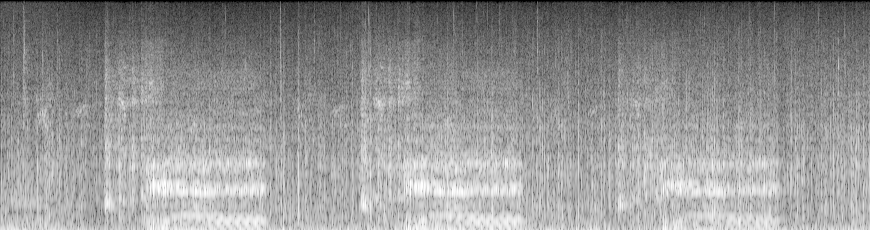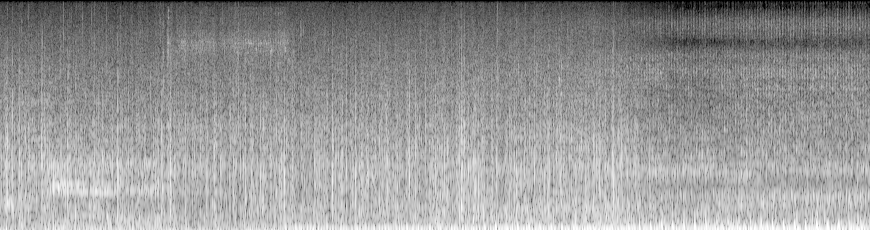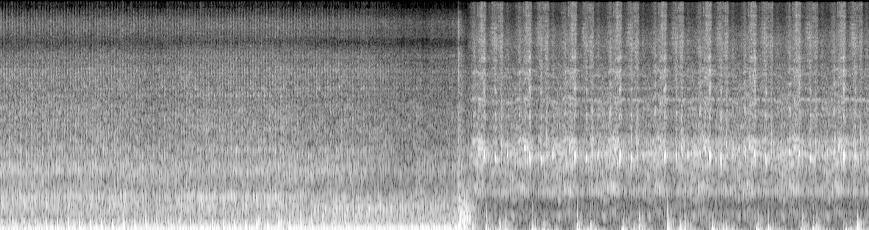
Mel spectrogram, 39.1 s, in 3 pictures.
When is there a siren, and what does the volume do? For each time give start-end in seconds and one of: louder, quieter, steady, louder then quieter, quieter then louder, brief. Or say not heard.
not heard.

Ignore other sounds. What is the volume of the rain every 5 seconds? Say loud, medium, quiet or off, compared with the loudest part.
medium, loud, loud, loud, loud, off, off, off.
